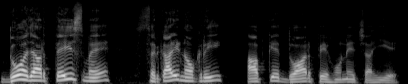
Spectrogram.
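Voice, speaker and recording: A man's voice: a little high, very animated, moderate pace, warm tone, dry recording, studio quality. A man teaching English vocabulary in an online exam-prep lesson, explaining patiently, asking rhetorical questions and checking in often.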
